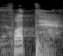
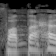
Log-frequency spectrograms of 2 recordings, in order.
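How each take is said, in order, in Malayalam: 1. "t"യും "h"യും യാതൊരു സ്വരാക്ഷരവുമില്ലാതെയാണ് പറയുന്നത്. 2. "t"യെയും "h"യെയും വേർതിരിക്കുന്ന ഒരു അധിക സ്വരാക്ഷരമുണ്ട്. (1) "ഫത്ഹ് എന്നാണ്" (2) "വൽ ഫതഹ അല്ല"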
